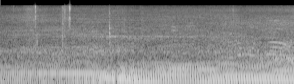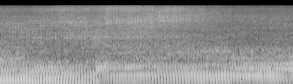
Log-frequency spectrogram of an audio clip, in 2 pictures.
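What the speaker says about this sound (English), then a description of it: "Riding a four-wheeler down the road." A four-wheeler ATV rides along a road, its engine a steady, loud, droning rumble that holds for several seconds with a slight shift in pitch as it passes, heard alone and without a break.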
